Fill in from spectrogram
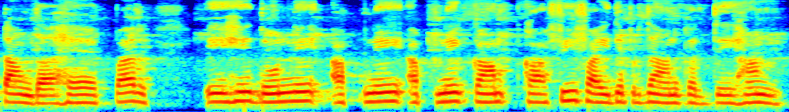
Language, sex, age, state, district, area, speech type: Punjabi, female, 30-45, Punjab, Mansa, urban, spontaneous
